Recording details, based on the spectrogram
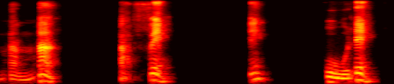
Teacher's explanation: uno siente que el acento prosódico, hace una entonación mucho más fuerte hacia la última sílaba, la palabra se considera aguda. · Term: agudas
